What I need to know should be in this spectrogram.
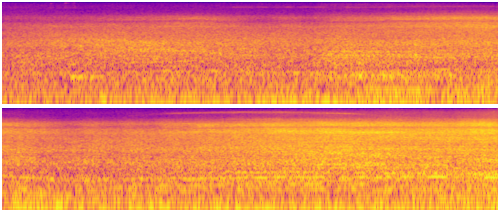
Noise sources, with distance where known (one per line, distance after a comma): medium-sounding engine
